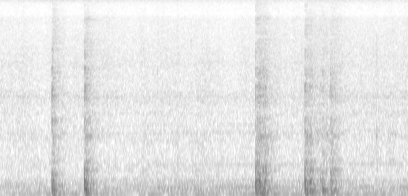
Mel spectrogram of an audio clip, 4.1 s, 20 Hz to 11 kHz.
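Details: UMAK-1518BT (OM 151) Bluetooth amplifier at minimum volume with input removed: hiss with sharp, irregular crackling pops traced to the left channel. Resistors and a rusted terminal were already replaced without cure; the preamp is the next suspect.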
